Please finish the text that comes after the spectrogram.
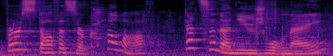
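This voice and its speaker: A woman's voice: mid-range voice, wildly swooping pitch, unhurried. A woman playing an exasperated, snippy castaway in an amateur radio comedy skit. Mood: eager. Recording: echoey hall with faint noise.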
